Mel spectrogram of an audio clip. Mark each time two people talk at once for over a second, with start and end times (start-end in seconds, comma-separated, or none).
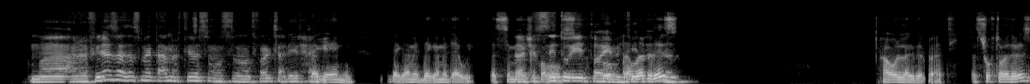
5.1-6.8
